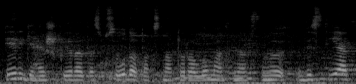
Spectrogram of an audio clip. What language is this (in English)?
Lithuanian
